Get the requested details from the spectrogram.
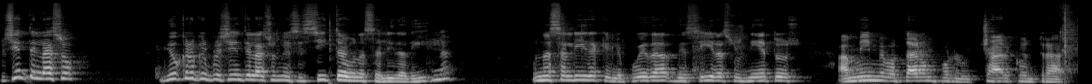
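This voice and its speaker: A high-pitched man speaks with lively intonation. His pace is moderate. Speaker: political podcast co-host. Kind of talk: casual political banter. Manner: animated.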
